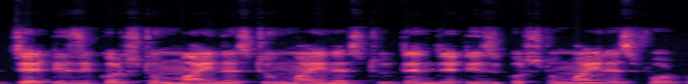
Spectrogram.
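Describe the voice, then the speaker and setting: Quick-paced and lively in intonation, a man with an unremarkable speaking voice speaks with fairly high pitch. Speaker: math teacher. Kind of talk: tutorial.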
